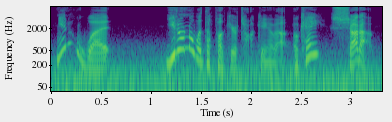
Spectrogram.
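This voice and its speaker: A woman's voice: on the high side, wildly swooping pitch, fast talker, a bit bright, slight background noise. A woman playing a young tsundere ghost hunter, teasing, bossy and secretly fond, in an audio roleplay with sarcastic banter. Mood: indignant, mock-angry. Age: young adult. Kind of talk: audio roleplay spoken to a listener.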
